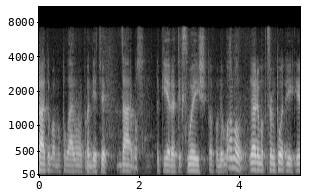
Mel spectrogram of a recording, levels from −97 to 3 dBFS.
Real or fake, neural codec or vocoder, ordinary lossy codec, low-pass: fake; codec, 16 kHz, 0.5 kbps, X-Codec, HuBERT features, trained on balanced general audio; MP3, 48 kbps; 7.2 kHz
